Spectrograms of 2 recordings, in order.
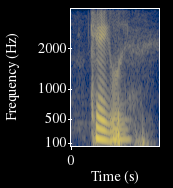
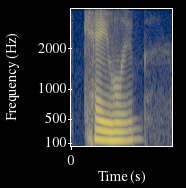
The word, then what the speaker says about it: Kaylen: Kaylin. – Ellie, spell it. – Kaylin. – Spell it. – K-A-Y-L-E-N.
